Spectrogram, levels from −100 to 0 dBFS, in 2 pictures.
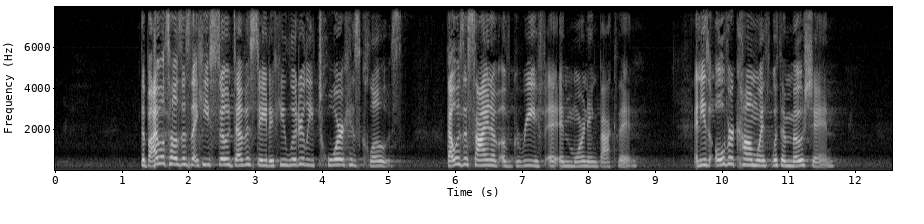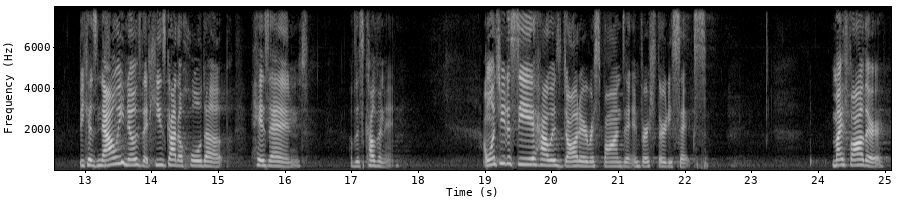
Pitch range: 220-265 Hz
